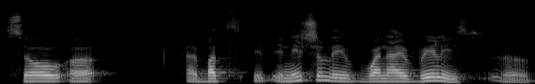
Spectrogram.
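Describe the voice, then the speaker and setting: Gravelly man, measured. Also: medium pitch, dark tone. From Bosnia and Herzegovina. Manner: measured, with hedges and fillers. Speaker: interviewee, church commission director. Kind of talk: interview answers.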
